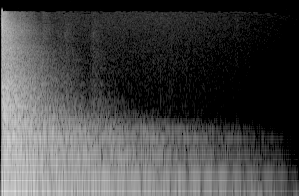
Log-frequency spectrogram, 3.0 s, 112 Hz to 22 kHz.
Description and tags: Single hit on a small barrel using a drum stick. Recorded with zoom H4.
barrel, metal, percussive, single-hit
